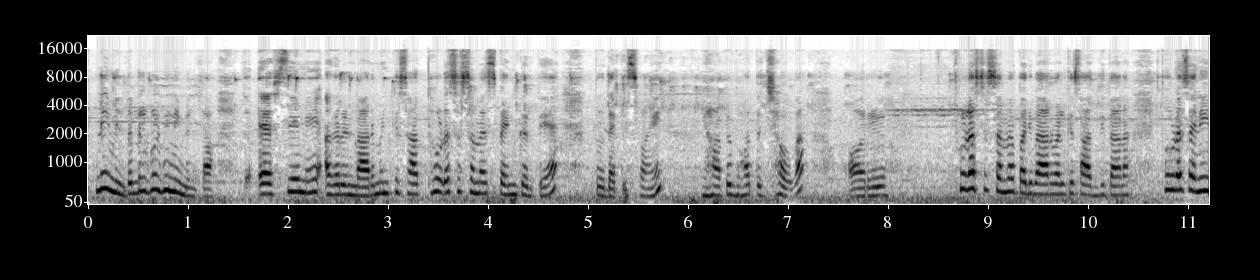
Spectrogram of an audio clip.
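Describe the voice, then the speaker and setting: A woman's voice: a little high, background noise. A woman vlogging casually from a rooftop, chatting and repeating herself, recorded on a phone with no microphone. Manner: chatty, repeats phrases, frequent tag questions. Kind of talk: casual vlog chat. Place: rooftop outdoors, wind and rain. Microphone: phone camera, no external mic.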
